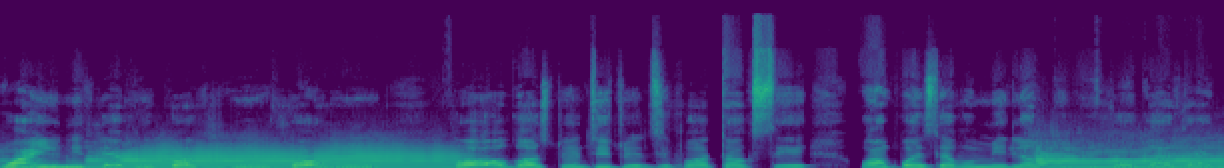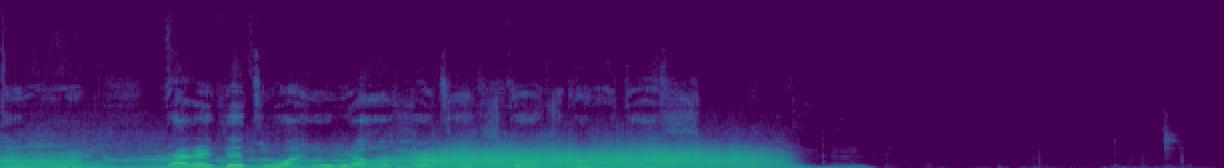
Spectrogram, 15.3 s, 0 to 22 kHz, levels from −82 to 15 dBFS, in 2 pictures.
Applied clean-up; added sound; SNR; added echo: neural mask model RNNoise.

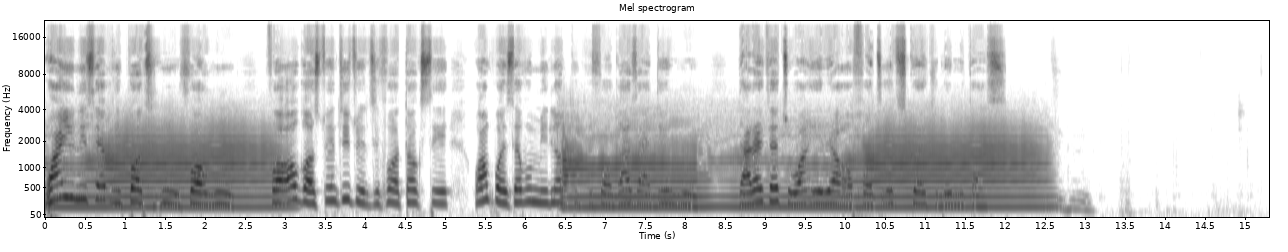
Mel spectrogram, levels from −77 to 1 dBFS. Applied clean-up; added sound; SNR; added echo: none; Trumpet; 1 dB; none.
